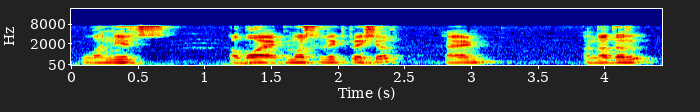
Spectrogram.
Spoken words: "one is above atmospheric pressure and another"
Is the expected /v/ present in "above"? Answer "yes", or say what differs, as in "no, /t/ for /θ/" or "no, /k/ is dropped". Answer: no, /v/ is dropped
